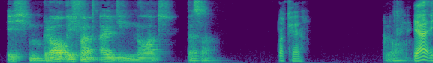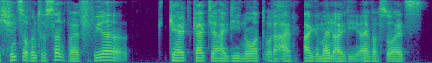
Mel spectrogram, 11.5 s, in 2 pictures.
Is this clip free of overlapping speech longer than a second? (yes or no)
yes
